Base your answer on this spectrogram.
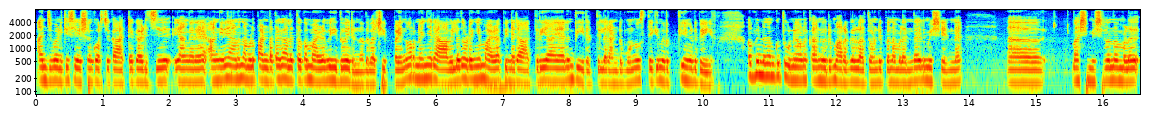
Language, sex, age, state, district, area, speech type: Malayalam, female, 30-45, Kerala, Ernakulam, rural, spontaneous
